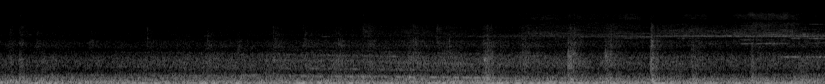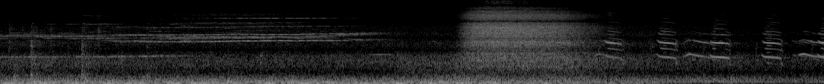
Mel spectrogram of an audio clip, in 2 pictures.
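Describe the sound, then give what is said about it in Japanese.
A train rumbles steadily as its brakes engage, letting out thin, high squeals that waver and fade, as it arrives at a small rural station near the coast. A sharp burst of hissing air follows as it comes to a halt, with faint chirps afterward. “それではブレーキをかけます。少しばかり揺れますのでご注意ください。”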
